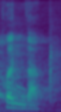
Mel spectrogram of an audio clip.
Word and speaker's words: 번답: 근데 읽을 때는 반답이라고 읽지는 않습니다. 이거 번답이라고 읽으라. 번답. 왜 번자냐 이게. 이거는 이두문자예요. 그래서 이두문자이기 때문에 반으로 읽으면 안 됩니다.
